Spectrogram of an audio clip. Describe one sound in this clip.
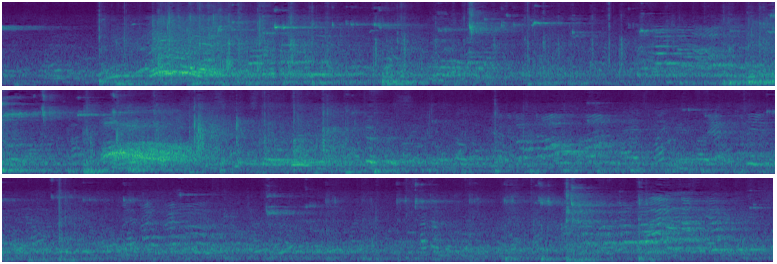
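Young girls shout and call out across a large echoing hall.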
